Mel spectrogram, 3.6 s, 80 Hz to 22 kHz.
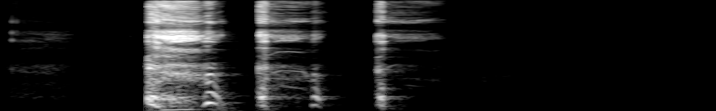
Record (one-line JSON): {"three_cough_length": "3.6 s", "three_cough_amplitude": 32768, "three_cough_signal_mean_std_ratio": 0.3, "survey_phase": "beta (2021-08-13 to 2022-03-07)", "age": "18-44", "gender": "Female", "wearing_mask": "No", "symptom_cough_any": true, "symptom_runny_or_blocked_nose": true, "symptom_sore_throat": true, "symptom_fatigue": true, "symptom_onset": "7 days", "smoker_status": "Never smoked", "respiratory_condition_asthma": false, "respiratory_condition_other": false, "recruitment_source": "Test and Trace", "submission_delay": "2 days", "covid_test_result": "Positive", "covid_test_method": "RT-qPCR", "covid_ct_value": 18.1, "covid_ct_gene": "N gene"}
